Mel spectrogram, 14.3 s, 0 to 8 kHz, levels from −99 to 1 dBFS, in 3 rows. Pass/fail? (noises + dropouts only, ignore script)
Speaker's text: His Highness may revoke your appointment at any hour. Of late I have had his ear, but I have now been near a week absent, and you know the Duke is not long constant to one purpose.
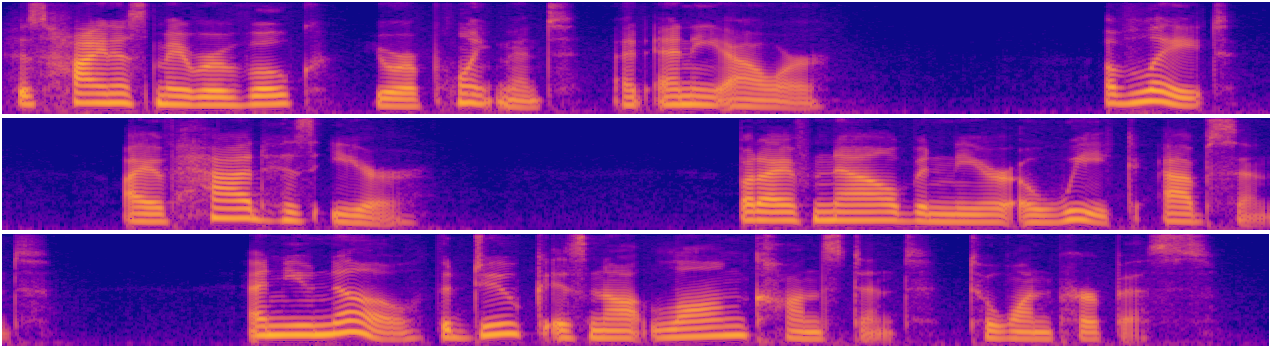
pass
